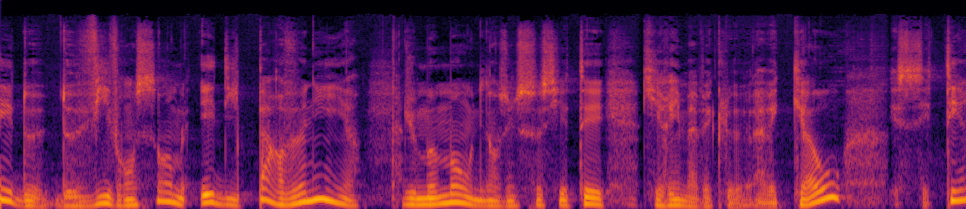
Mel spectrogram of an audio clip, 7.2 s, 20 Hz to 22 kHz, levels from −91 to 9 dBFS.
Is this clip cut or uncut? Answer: cut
